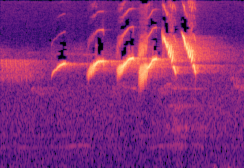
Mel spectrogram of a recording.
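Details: A double-collared seedeater (coleiro tui-tui), singing a lot, gives a quick run of about six sweet, high whistled slurs, rising and falling, packed into a second and a half against a quiet background.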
